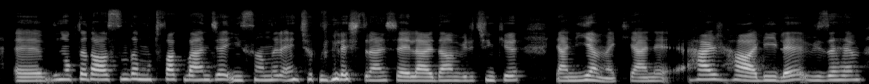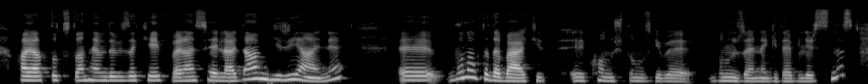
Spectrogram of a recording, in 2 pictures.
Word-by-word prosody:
eee, 170 0 +1
bu 220 - -1
noktada 230 +1 +3
aslında, 235 +2 +2
mutfak 225 0 +1
bence 210 +2 +2
insanları 200 +1 -2
en 210 +3 0
çok 230 +1 -6
birleştiren 205 -3 +2
şeylerden 180 -1 +2
biri 180 0 -6
çünkü, 195 +2 -3 0.3
yani, 175 +1 0
yemek, 175 -6 +1
yani, 165 0 -1 0.2
her 225 +3 +4
hâliyle 195 -1 +3
bizi 190 +1 -2
hem 205 +1 -1 0.2
hayatta 190 0 +4
tutan 195 0 -3
hem 185 0 -2
de 185 0 -1
bize 195 +1 -3
keyif 195 -1 -3
veren 180 +2 +1
şeylerden 185 +9 +2
biri 210 +1 0
yani. 200 - -1 0.5
Eee, 195 0 0
bu 265 - -2
noktada 240 - +1
belki, 155 +1 +3 0.3
eee, 165 -1 -6
konuştuğumuz 165 -3 -9
gibi 150 -3 -6 0.2
bunun 165 +2 -6
üzerine 150 -2 -4
gidebilirsiniz. 145 - -7
190 Hz, 140 wpm, -23 LUFS, 170-215 Hz, 0.5 s, her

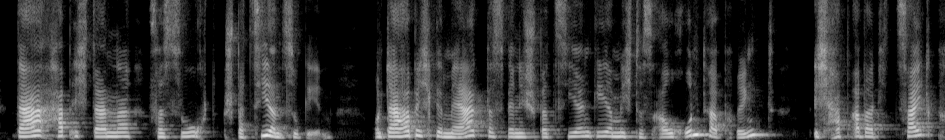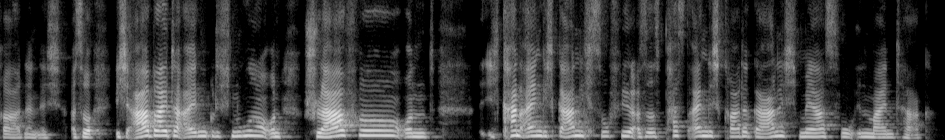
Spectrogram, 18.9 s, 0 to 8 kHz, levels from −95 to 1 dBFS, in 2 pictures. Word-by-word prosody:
Da 235 +5 +5
habe 250 0 -1
ich 250 +1 -14
dann, 220 +1 +1
äh, 230 0 -2 0.2
versucht, 220 +3 -5
spazieren 200 +5 +1
zu 190 - -9
gehen. 185 0 -15 0.4
Und 210 +1 -4
da 225 0 +7
habe 270 +2 +3
ich 275 +1 -5
gemerkt, 240 +5 +1
dass 225 -1 -8
wenn 210 0 -1
ich 205 0 -3
spazieren 205 +4 -6
gehe, 235 0 -4
mich 220 0 -2
das 195 -3 -10
auch 200 +2 -4
runterbringt. 320 - -1 0.4
Ich 215 -2 -4
habe 215 +1 -8
aber 230 -3 -2
die 215 - -19
Zeit 245 +7 -1
gerade 180 0 -7
nicht. 160 0 -11
Also, 195 -1 0 0.2
ich 205 -3 -4
arbeite 270 0 +7
eigentlich 240 +1 -2
nur 255 -1 0
und 210 +1 -2 0.2
schlafe 280 +5 +5
und 210 0 -2 0.4
ich - - -14
kann 280 +1 +6
eigentlich 255 0 +1
gar - - +3
nicht 265 0 0
so 245 -2 -7
viel 250 -1 -3
also, 220 +1 -4
es 220 0 -8
passt 265 +4 -7
eigentlich 255 +1 -1
gerade 225 +1 -3
gar 200 -1 0
nicht 255 0 -3
mehr 215 0 -1
so 215 -2 -8
in 205 +1 -4
meinen 185 -1 -3
Tag. 160 -4 -12
225 Hz, 180 wpm, -22 LUFS, 205-255 Hz, 0.4 s, da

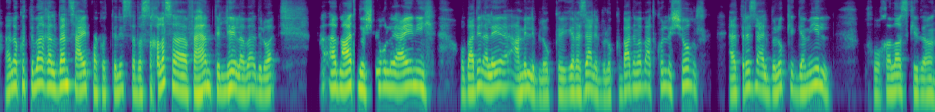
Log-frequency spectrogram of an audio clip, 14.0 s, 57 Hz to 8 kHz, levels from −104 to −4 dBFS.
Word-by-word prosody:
أنا 160 +5 +1
كنت 175 0 -3
بقى 200 +3 +4
غلبان 180 +1 +4
ساعتها 160 -5 +1
كنت 130 +1 -8
لسه، 150 -1 -4
بس 130 +1 -3
خلاص 200 -1 +2
آآ، 145 -4 +4
فهمت 140 +5 +2
الليلة 145 0 +2
بقى 150 +2 -3
دلوقتي. 140 +2 -4 0.6
أبعت 165 +2 +4
له 160 - +4
الشغل 170 +4 0
يا 160 - +2
عيني 170 +1 +3 0.5
وبعدين 140 +7 0
ا - - 0
الاقيه 160 +3 +2
عامل 155 -2 -1
لي 140 -4 +1
بلوك 120 +1 -8
ييجي 130 +2 -1
رازع 140 +4 0
لي 140 -4 -3
بلوك 120 +2 -9
بعد 155 +3 -1
ما 170 - -1
أبعت 165 -2 -5
كل 170 0 -6
الشغل، 180 +3 0 0.5
أترزع 155 +6 -2
البلوك 150 +4 -3
الجميل 155 +3 -1 0.6
وخلاص 140 +4 -2
كده. 130 -2 -4
150 Hz, 165 wpm, -22 LUFS, 135-170 Hz, 0.6 s, بقى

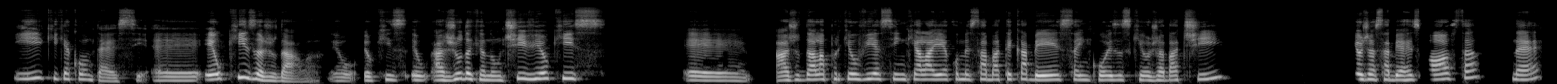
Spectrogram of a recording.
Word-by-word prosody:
E 265 +4 -1
que 280 -4 -7
que 260 - -1
acontece? 190 - -5
É, 180 0 -3
eu 235 +3 +6
quis 295 +3 +2
ajudá-la. 165 - 0
Eu 165 -2 -9
eu 185 -1 0
quis 205 +2 -4
eu 200 -1 0
a 200 - +2
ajuda 255 +7 +4
que 235 -3 -2
eu - - +2
não 195 -1 0
tive, 255 +5 +2
eu 270 +1 +4
quis, 275 - -1 0.8
eh, 180 -4 -1 0.3
ajudá-la 215 +4 +2
porque 250 0 -5
eu 245 - +5
vi 245 +2 +1
assim 245 -1 0
que 230 - -5
ela 230 0 +4
ia 230 0 +3
começar 235 0 -3
a - - +1
bater 225 +1 -1
cabeça 220 -2 +3
em 210 -1 -2
coisas 205 -1 0
que 210 - -4
eu 195 - +1
já 195 +1 0
bati 235 - -3 1.2
que - - +2
eu - - +6
já 235 0 +2
sabia 215 -1 +1
a - - +2
resposta, 250 +9 0 0.3
né. 235 +7 0
225 Hz, 175 wpm, -22 LUFS, 195-245 Hz, 1.2 s, eu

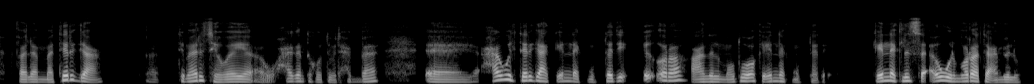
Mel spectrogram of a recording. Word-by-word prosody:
فلمّا 115 -1 -2
ترجع 170 - +3
أ 110 - -17 0.8
تمارس 155 +1 0
هواية 120 +1 +1
أو - - -9
حاجة 140 +1 -4
أنت 145 +1 -10
كنت 110 -1 -11
بتحبها، 120 +7 -7 0.5
آآ 115 -1 -3
حاول 205 +5 +3
ترجع 180 -3 +3
كإنّك 135 -1 -4
مبتدئ، 145 +8 -1 0.2
اقرا 185 +2 +2
عن 125 +3 -1
الموضوع 125 +5 0
وكإنّك 145 -1 -2
مبتدئ، 415 - -13 0.4
كإنّك 160 +2 +4
لسّه 165 -1 +3
أول 165 -4 +4
مرّة 150 +1 +6
تعمله. 105 -3 -2
140 Hz, 145 wpm, -28 LUFS, 115-165 Hz, 0.8 s, مرّة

